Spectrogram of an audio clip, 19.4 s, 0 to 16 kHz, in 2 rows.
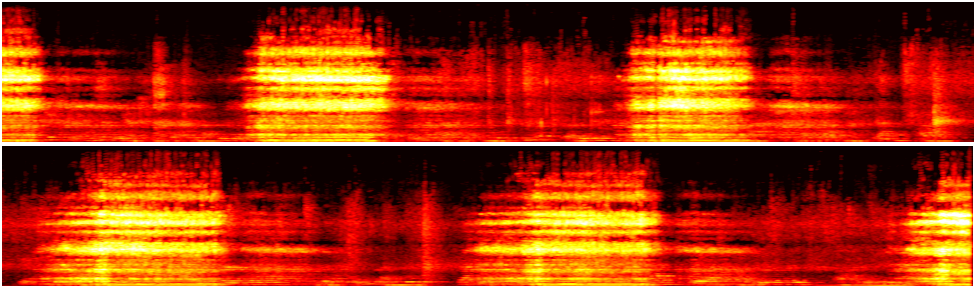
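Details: Adult snoring during sleep at 2 a.m.: loud, regular vibrating snores on each breath, about 15 a minute, in a quiet room. Finding: snoring.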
